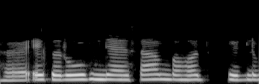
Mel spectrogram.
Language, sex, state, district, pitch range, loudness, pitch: Hindi, female, Bihar, Sitamarhi, 215-225 Hz, -18 LUFS, 215 Hz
